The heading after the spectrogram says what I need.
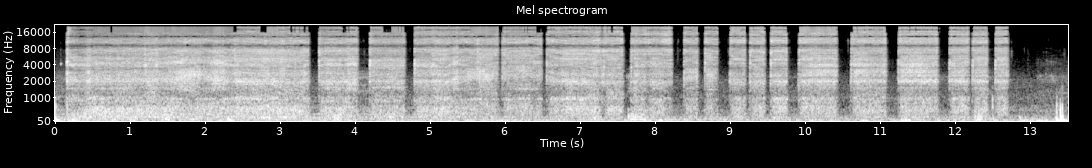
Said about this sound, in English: First step, I'm going to clean it with some degreaser.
